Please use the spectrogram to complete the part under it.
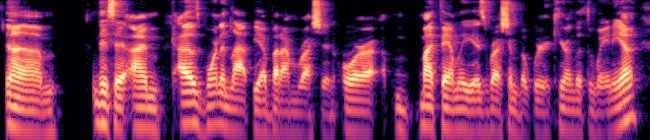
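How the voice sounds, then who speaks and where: A young man from the States hosting a casual podcast chat, relaxed, asking questions and affirming briefly. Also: sits low, moderate pace. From United States. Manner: relaxed, asks questions, affirms with short replies. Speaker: podcast host.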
